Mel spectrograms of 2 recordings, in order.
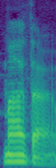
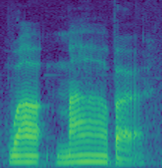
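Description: First: The middle consonant is a th sound. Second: The middle consonant is a v sound.

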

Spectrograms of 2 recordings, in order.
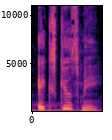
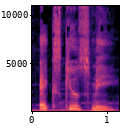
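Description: Both takes have the same delivery.

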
